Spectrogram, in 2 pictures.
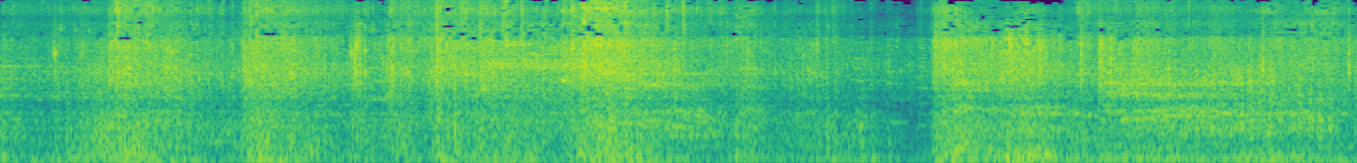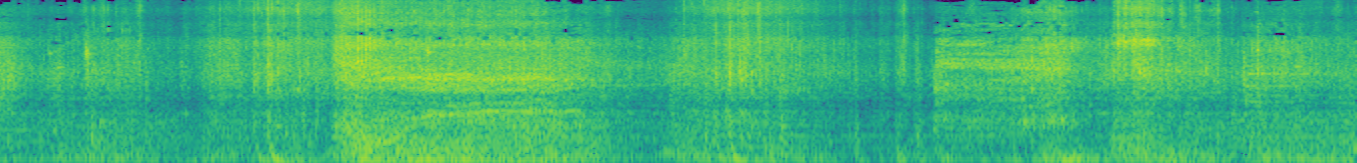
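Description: A large creature's wings beat and whoosh heavily.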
